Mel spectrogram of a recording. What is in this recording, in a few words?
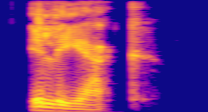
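"iliac", English, British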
